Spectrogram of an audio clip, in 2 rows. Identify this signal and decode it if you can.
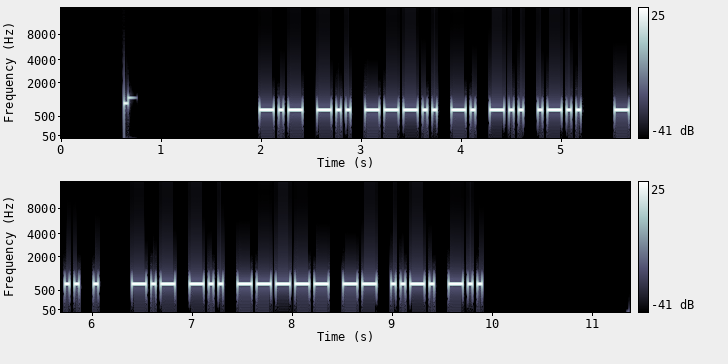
Morse code, heard as a keyed tone, about 25 wpm, 700 Hz. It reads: KD8NDL DE KD0MFD
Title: USA Callsign DE Callsign 25wpm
